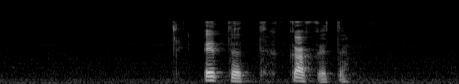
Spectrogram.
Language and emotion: Russian, neutral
